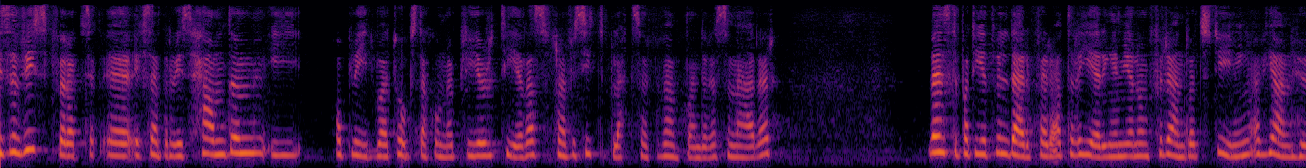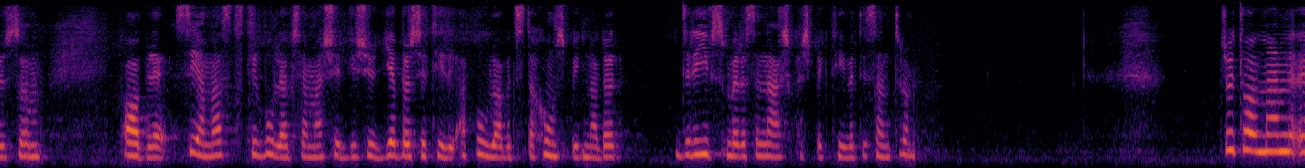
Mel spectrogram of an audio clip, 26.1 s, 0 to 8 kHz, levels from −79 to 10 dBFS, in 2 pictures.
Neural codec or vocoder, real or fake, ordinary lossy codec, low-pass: codec, 24 kHz, 0.9 kbps, WavTokenizer, medium speech release version 1; fake; AAC, 32 kbps; 7.2 kHz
